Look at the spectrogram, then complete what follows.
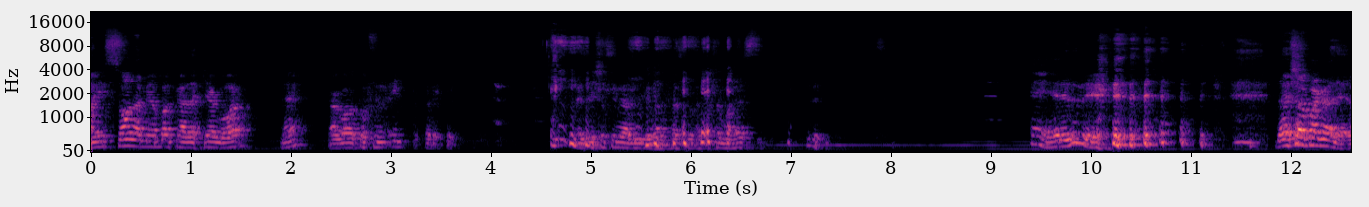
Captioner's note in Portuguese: risos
